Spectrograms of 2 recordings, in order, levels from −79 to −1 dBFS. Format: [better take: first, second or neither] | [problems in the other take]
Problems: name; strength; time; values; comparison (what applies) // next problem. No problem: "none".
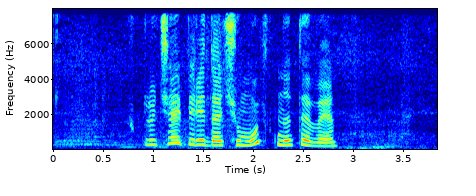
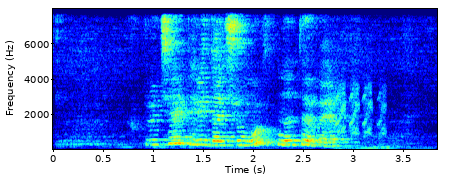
first | background sound (Bird); 12 dB below the speech // room echo; dies away in 0.5 s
